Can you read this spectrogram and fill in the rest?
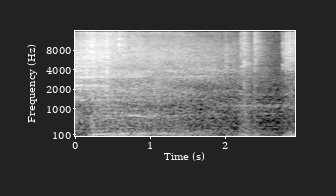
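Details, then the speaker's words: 1987 Buick Grand National after a computer reset: the starter churns the engine about three beats a second with no firing, cranking but not starting. Owner suspects a failed mass air flow sensor. "It doesn't even want to try to run at all right now, does it?"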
